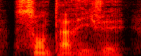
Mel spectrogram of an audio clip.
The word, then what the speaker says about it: sont arrivés: yeah, or les garçons sont arrivés. Okay, in that case, you probably would pronounce the t of sont arrivés.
